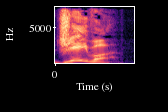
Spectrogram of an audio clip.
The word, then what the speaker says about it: Java: And it's pronounced Java. – That is correct. Well, all the locals anyways.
